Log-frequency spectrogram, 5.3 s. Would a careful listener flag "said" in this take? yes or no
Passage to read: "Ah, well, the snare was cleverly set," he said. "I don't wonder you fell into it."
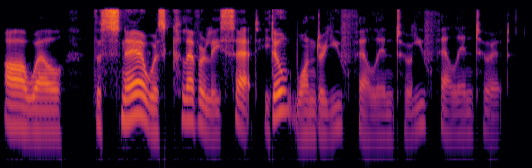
yes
